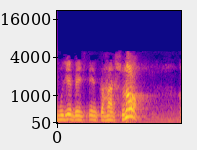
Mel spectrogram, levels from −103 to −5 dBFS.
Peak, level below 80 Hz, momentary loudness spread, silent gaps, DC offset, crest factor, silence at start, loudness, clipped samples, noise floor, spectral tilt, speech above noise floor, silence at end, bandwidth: 0 dBFS; -48 dBFS; 10 LU; none; under 0.1%; 20 dB; 0 s; -19 LUFS; under 0.1%; -46 dBFS; -9.5 dB/octave; 27 dB; 0 s; 5.2 kHz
